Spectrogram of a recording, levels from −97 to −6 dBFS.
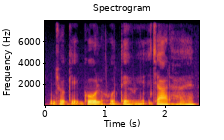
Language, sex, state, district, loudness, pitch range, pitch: Hindi, male, Bihar, Patna, -18 LUFS, 105-130 Hz, 110 Hz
